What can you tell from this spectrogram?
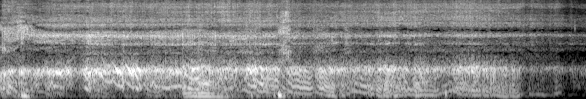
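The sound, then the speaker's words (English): A voice imitates a toilet flush with a steady, rough rushing and gurgling hiss that lasts about four seconds, loud throughout and easing off slightly before cutting out. “Excuse me while I clear my throat and get a big flush.”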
